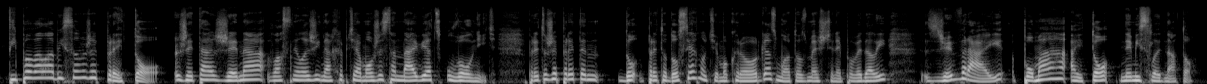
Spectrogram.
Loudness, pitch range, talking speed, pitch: -23 LUFS, 170-215 Hz, 180 wpm, 190 Hz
